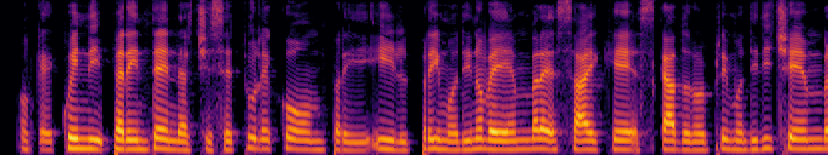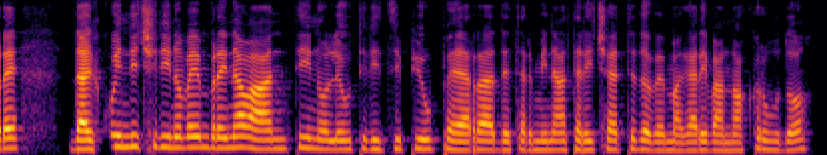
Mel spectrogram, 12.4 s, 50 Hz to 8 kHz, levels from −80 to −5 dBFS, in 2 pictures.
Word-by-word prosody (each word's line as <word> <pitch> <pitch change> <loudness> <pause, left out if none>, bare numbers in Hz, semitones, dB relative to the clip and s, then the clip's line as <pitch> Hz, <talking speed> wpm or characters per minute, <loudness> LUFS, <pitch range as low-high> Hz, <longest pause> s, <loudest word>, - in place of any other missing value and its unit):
Okay, 160 -2 -7
quindi 180 -1 +3
per 175 0 +3
intenderci 170 -3 +1
se 160 +1 -6
tu 195 - -5
le 180 -2 -3
compri 165 -3 -5
il 155 -3 -5
primo 175 -1 -2
di 160 +1 -3
novembre, 170 0 +3
sai 165 -1 +1
che 170 0 0
scadono 160 -2 0
il 155 - -4
primo 170 0 -4
di 165 +1 -5
dicembre, 180 0 +1 0.3
dal 170 -1 +6
15 220 +2 -1
di 210 - +1
novembre 200 -1 +2
in 200 - +1
avanti 180 0 +4
non 175 -2 -2
le 165 - -1
utilizzi 170 +1 -5
più 175 -2 -3
per 160 -2 +2
determinate 160 +1 -3
ricette 165 +2 -2
dove 165 -3 0
magari 150 +1 -1
vanno 150 -1 -2
a 150 - -5
crudo? 160 0 -4
170 Hz, 180 wpm, -22 LUFS, 160-180 Hz, 0.3 s, dal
